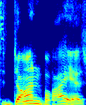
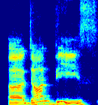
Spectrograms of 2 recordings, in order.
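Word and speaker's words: Don Bies: Who's this Don Baez? Wasn't he like one of the creators in the prequels? Don Bees is pronounced.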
